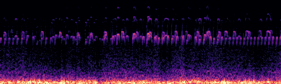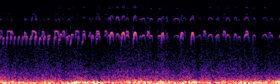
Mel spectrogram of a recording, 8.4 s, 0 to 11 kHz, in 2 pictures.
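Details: Eurasian oystercatchers on mud at RSPB Snettisham, Norfolk, UK, 8 May 2018 around 4:07 pm, pipe a rapid, continuous run of shrill high notes over a heavy low rumble of wind.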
